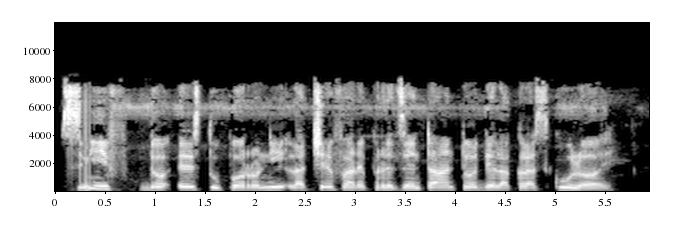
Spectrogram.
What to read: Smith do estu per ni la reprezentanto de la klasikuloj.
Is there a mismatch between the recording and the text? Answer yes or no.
yes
